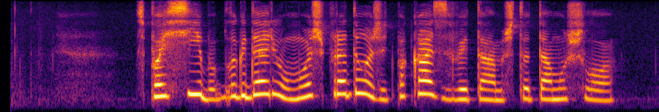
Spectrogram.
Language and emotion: Russian, positive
